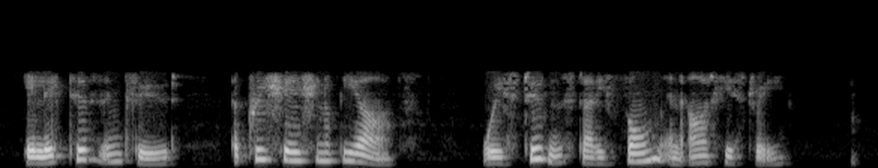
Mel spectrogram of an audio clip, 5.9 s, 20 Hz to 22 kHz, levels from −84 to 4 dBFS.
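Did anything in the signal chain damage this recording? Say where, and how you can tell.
No, nothing in the chain has damaged this speech: the narrow sound is just an ordinary G.711 A-law telephone path at 64 kbps, passing roughly 200 Hz to 3.4 kHz with nothing above 3.6 kHz, which is that format's normal bandwidth.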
